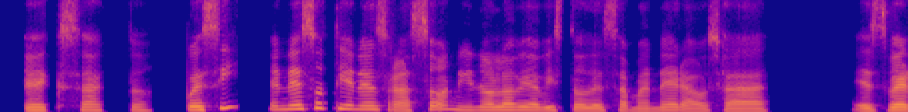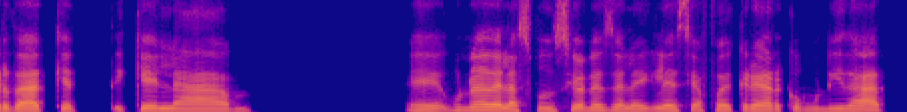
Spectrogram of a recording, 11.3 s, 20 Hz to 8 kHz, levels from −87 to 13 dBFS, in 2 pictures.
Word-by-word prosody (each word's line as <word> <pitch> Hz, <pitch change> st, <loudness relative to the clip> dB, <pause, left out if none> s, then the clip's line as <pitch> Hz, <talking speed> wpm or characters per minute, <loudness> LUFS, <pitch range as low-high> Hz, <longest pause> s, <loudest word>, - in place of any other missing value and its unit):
Exacto. 195 Hz, 0 st, -2 dB, 0.2 s
Pues 225 Hz, 0 st, +5 dB
sí, 365 Hz, -, +2 dB, 0.2 s
en 245 Hz, +2 st, -1 dB
eso 290 Hz, +5 st, +5 dB
tienes 265 Hz, -6 st, 0 dB
razón, 195 Hz, +6 st, -1 dB
y 210 Hz, -, -5 dB
no 210 Hz, 0 st, +1 dB
lo 215 Hz, +1 st, +3 dB
había 215 Hz, -2 st, +2 dB
visto 195 Hz, -1 st, -2 dB
de 185 Hz, -, +1 dB
esa 190 Hz, 0 st, -4 dB
manera, 175 Hz, 0 st, -1 dB
o 170 Hz, -, -4 dB
sea, 165 Hz, -2 st, 0 dB, 0.5 s
es 180 Hz, +1 st, -2 dB
verdad 185 Hz, -2 st, +6 dB
que 185 Hz, -1 st, -3 dB, 0.2 s
t 140 Hz, +3 st, -10 dB
que 170 Hz, -2 st, +1 dB
la 160 Hz, -1 st, +1 dB, 1.1 s
eh, 180 Hz, -4 st, -2 dB
una 195 Hz, +1 st, +1 dB
de 195 Hz, -, +6 dB
las 180 Hz, 0 st, 0 dB
funciones 185 Hz, +2 st, -2 dB
de 185 Hz, -1 st, -1 dB
la 175 Hz, 0 st, -1 dB
iglesia 175 Hz, +2 st, -2 dB
fue 180 Hz, -1 st, -3 dB
crear 180 Hz, -1 st, +1 dB
comunidad. 170 Hz, -, -1 dB
185 Hz, 180 wpm, -22 LUFS, 175-200 Hz, 1.1 s, verdad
